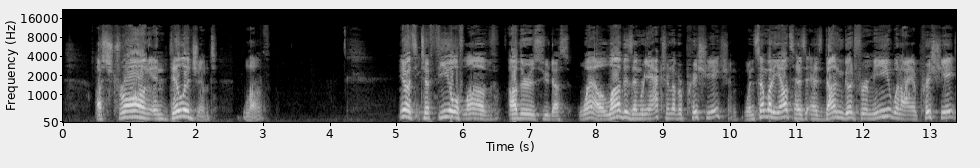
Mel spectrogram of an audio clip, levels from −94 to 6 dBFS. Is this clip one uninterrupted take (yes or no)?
no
